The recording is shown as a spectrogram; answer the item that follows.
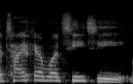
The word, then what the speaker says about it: Taika Waititi: Yeah, Taika Waititi.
